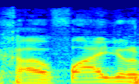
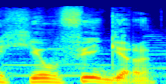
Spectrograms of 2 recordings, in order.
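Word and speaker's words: Hilfiger: Томми Хауфайгер, у нас да. принято его называть. Эм, некоторые развернуть именно таким образом, но, однако, правильно говорить Томми Хилфигер, как и зовут, э, в принципе, основателя этого бренда.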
